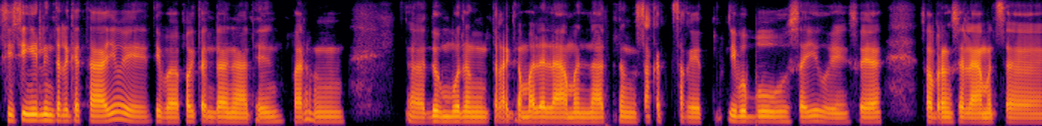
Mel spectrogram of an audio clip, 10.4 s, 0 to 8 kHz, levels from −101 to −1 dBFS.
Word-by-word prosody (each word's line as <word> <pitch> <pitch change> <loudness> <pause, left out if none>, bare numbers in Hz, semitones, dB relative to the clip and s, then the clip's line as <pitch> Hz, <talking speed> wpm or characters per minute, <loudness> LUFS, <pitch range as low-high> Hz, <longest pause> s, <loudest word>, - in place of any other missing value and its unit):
sisingilin 140 0 +2
talaga 130 -1 0
tayo 125 +8 +2
eh, 120 -6 -2
'di 125 - -1
ba 110 -1 +1
'pag 125 - -1
tanda 115 0 +2
natin 110 +2 -1
parang, 115 0 -3 0.7
ah, 110 -1 -1
dun 115 0 +1
mo 120 - +4
lang 115 -1 0
talaga 100 - 0
malalaman 110 -1 +3
lahat 110 0 0
ng 115 -2 -1
sakit-sakit 115 -1 -5 0.2
ibubuhos 120 -1 0
sa'yo 120 0 -1
eh. 105 +1 -6
So 110 - 0
yan, 110 +1 +2 0.4
sobrang 110 -1 +2
salamat 105 -2 +3
sa 100 -1 -1
115 Hz, 155 wpm, -25 LUFS, 110-120 Hz, 0.7 s, mo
